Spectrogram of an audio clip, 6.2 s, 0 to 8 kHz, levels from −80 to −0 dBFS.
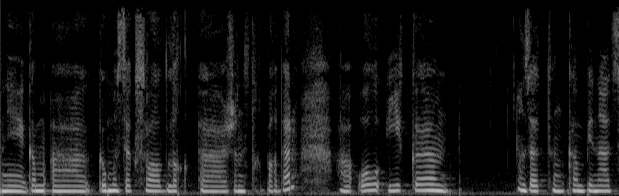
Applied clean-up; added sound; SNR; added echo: none; none; none; none.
